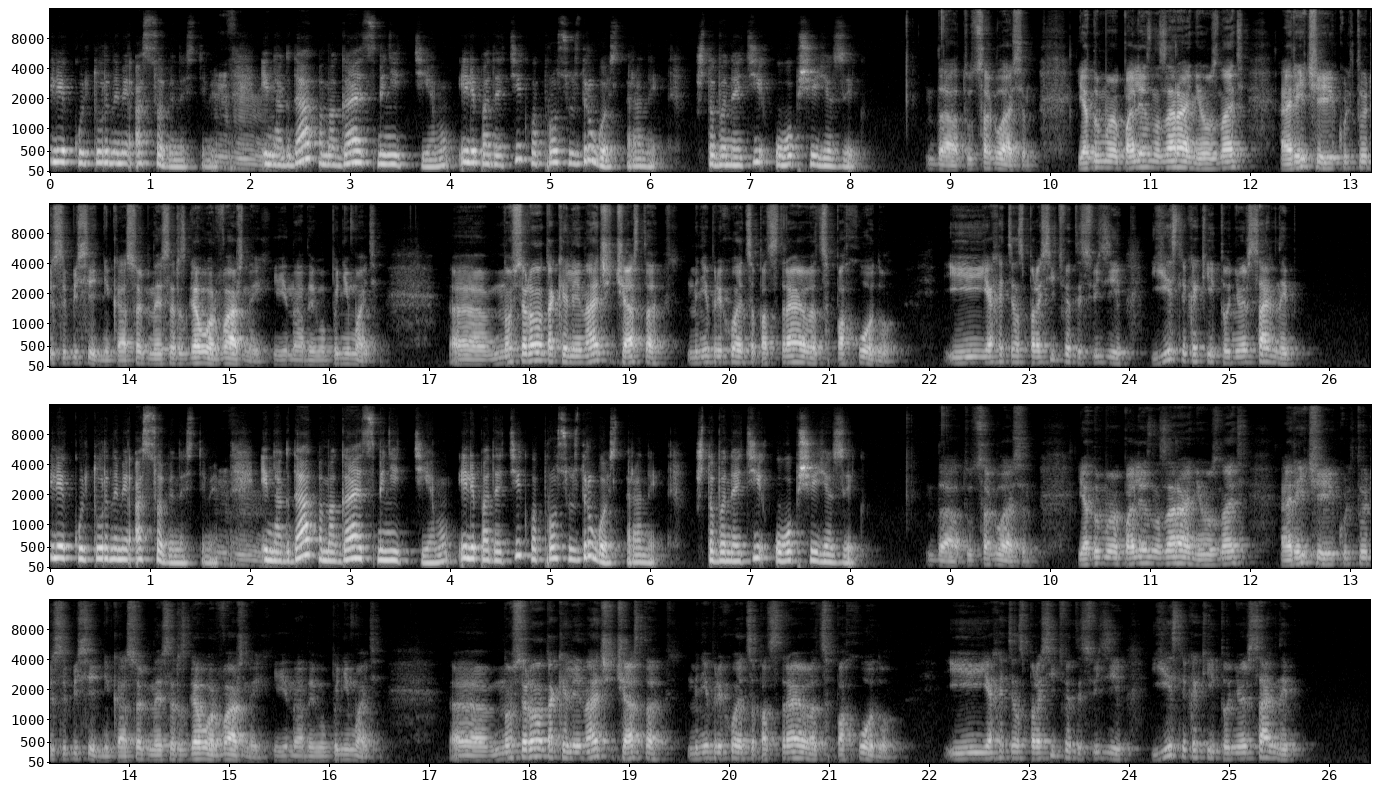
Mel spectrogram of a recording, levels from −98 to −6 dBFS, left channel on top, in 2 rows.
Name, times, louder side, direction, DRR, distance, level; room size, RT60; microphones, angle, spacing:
voice 1, 0.0-6.0 6.6-8.0, right 2 dB, 30° right, 11 dB, 0.6 m, -28 dB
voice 2, 1.6-2.3 8.8-11.9 12.3-16.4 17.2-19.3 19.6-21.6 22.2-23.9 24.2-25.7, left 3 dB, 40° left, 6 dB, 1.2 m, -31 dB
10.5 x 4.8 x 3.8 m, 0.38 s
head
